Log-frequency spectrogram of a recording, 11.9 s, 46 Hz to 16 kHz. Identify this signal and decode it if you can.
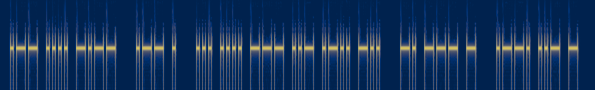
Morse code, heard as a keyed tone, about 20 wpm, 700 Hz. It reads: WHY WE SHOULD NOT PUT
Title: Sentences from Top 1100 Words 20wpm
